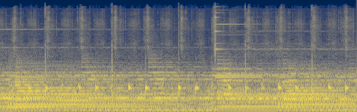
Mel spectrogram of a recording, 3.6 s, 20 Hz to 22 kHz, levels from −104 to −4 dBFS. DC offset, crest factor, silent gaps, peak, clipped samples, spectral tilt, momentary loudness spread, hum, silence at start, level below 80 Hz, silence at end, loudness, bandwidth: under 0.1%; 14 dB; none; 0 dBFS; under 0.1%; -7 dB/octave; 4 LU; none; 0 s; -32 dBFS; 0 s; -14 LUFS; 18 kHz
